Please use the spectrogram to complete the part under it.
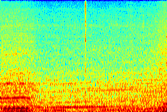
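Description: A car engine as driving begins: a steady droning hum whose tone drops early on, then holds level and fairly loud for the rest of the stretch.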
